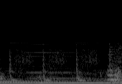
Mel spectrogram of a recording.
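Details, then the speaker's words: Home fetal Doppler (Hi! Baby Sounder) probe with gel placed on a pregnant woman's belly: rapid, regular whooshing pulses over a steady low hum; fetal heartbeat. "baby's health is so important so to be able to hear the heartbeat at any time really gives you that peace of mind"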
